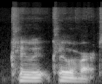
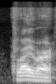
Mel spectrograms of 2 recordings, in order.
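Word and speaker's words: Kluivert: atoms their new CDM and then we have clue of art as well I think I butchering the pronunciation cliver there we go thank you um for giving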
